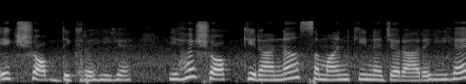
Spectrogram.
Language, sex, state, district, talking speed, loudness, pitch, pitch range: Hindi, female, Uttar Pradesh, Muzaffarnagar, 180 wpm, -22 LUFS, 225 Hz, 210-250 Hz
